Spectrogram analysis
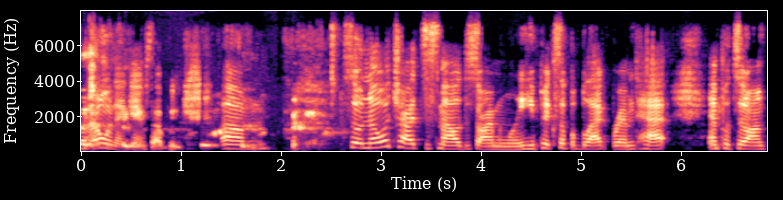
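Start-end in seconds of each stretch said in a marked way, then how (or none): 0.0-1.0 high, excited joking shout; hyped up. Real, not acted. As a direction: hype it up, laughing. Laughing hype riff.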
